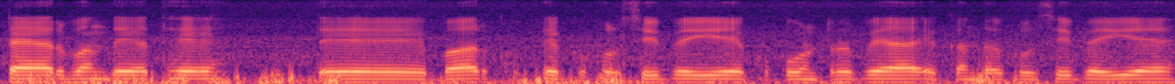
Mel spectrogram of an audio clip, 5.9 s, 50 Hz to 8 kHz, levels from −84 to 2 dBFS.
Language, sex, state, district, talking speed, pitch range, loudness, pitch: Punjabi, male, Punjab, Kapurthala, 195 wpm, 120-125 Hz, -16 LUFS, 125 Hz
